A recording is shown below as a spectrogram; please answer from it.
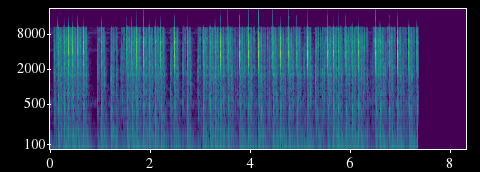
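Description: Rapid typewriter keystrokes clacking in quick runs of several strikes a second, with brief pauses, cutting off abruptly about seven seconds in.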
